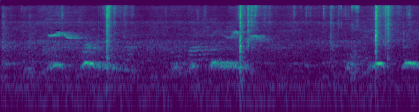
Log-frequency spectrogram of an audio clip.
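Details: Spotted dove, Malaysian line, giving scattered low coos between pauses, mixed with sharp clicks or knocks and faint higher chirping nearby.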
